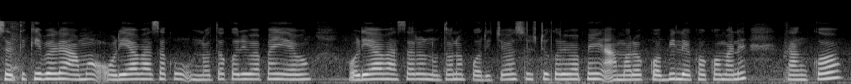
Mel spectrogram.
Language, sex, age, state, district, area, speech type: Odia, female, 18-30, Odisha, Subarnapur, urban, spontaneous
